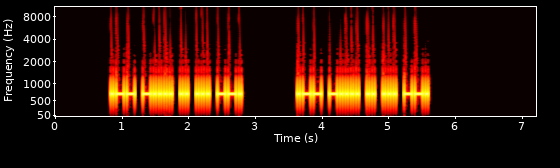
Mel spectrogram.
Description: Morse code, heard as a keyed tone, about 32 wpm, 700 Hz. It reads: W6ISG W6ISG
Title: USA Call Signs - 5 Characters - Repeated 2x - 30wpm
